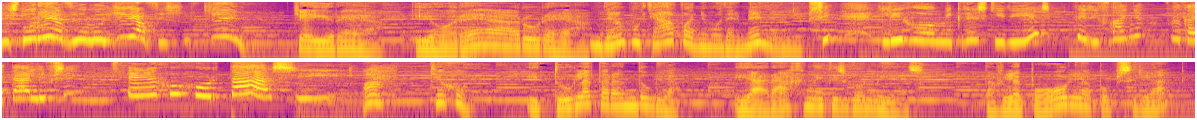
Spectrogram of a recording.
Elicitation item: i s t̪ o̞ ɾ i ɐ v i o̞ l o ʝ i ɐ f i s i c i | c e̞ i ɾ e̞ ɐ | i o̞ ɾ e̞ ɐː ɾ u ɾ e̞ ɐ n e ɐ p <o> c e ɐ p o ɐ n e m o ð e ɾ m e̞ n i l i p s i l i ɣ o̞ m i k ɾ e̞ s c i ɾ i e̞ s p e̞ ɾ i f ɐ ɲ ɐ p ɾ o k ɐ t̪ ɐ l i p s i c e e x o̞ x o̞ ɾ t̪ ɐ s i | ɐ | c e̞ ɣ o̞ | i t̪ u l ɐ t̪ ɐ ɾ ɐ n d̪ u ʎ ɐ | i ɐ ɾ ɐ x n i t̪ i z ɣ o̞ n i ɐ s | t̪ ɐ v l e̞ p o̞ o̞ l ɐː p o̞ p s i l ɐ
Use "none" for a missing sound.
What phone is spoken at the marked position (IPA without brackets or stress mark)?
u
